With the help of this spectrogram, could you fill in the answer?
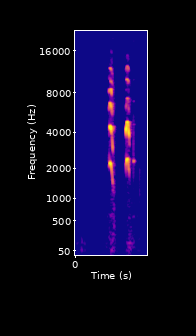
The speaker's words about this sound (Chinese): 这回老小虎也听清楚了，这是老鼠在那叫呢。嘿，你们家进老鼠了，赶紧弄点药。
